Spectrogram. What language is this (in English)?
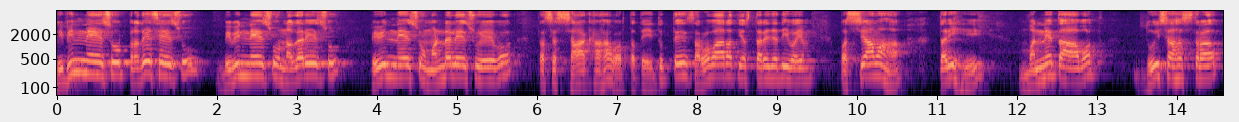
Sanskrit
